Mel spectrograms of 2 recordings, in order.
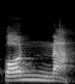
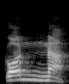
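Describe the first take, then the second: The two takes are said the same way.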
